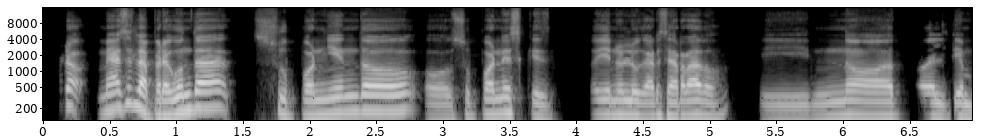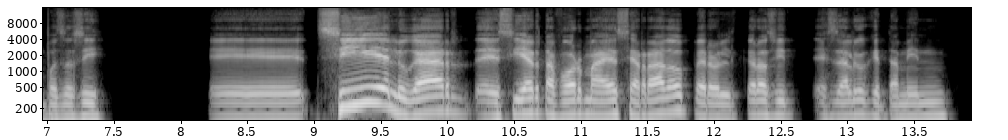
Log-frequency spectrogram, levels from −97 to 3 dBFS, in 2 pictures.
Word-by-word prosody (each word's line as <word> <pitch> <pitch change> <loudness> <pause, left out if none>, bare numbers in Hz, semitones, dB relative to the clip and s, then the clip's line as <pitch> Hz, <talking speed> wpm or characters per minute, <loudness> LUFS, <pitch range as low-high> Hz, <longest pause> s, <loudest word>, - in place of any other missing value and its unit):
Bueno, - - -3
me 175 +3 -3
haces 235 +5 0
la 200 -8 +4
pregunta 185 +8 +3
suponiendo, 165 +6 -1
o 120 -1 -8
supones 150 +7 -4
que 130 - -9
estoy 120 +5 -11
en 145 -1 -3
un 140 - -2
lugar 130 -2 -2
cerrado 135 +3 -1 0.2
y 115 0 -12
no 130 +2 -2
todo 130 - -4
el 125 -2 -5
tiempo 120 -1 -4
es 115 - -6
así. 120 0 -3 0.8
Eh, 125 +1 -3
sí, 235 +5 +5
el 240 -4 +7
lugar 160 0 +5
de 135 -2 -1
cierta 150 +2 +2
forma 135 0 +2
es 140 +1 +2
cerrado, 150 +6 +2
pero, 125 -7 0
el 120 0 -3
CrossFit 135 +1 -3
es 125 +1 -12
algo 135 +2 -2
que 130 -1 -6
también 120 +3 -5
135 Hz, 160 wpm, -23 LUFS, 125-155 Hz, 0.8 s, el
